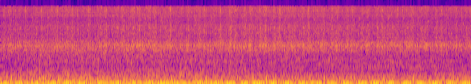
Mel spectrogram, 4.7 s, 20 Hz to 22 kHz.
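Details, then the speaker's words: Ford Mustang (Eleanor project) abandoned over a decade, first start: a loud, lumpy idle with an uneven low thump, sounding dead on about two cylinders; misfire suspected, not confirmed. "It ain't running really good though, but it's running. Hey, it's idling too. Oh, it sounds bad. It's dead on like 2 cylinders for sure. She's a typewriter."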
